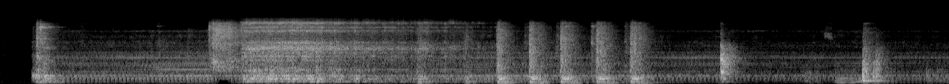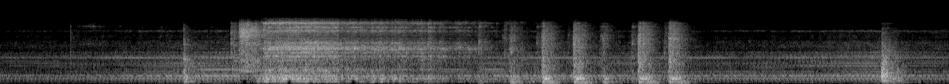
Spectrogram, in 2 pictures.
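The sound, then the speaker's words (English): An EK43 coffee grinder, set to 7, grinds coffee beans in two loud whirring bursts over a constant motor hum. Sharp knocks and taps fall between and after each burst. “So I'm going to grind now. So apologies about the noise, but I feel it should be on for authenticity.”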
